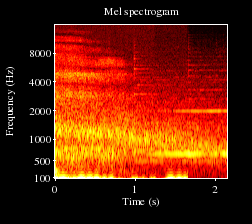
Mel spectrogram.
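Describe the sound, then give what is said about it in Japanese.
Deep, slow breathing during a guided breathing exercise, with a couple of soft, airy breath sounds and a low rumble, then quiet near the end. “じゃあ、深呼吸をしましょうか。大きく息を吸って、”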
